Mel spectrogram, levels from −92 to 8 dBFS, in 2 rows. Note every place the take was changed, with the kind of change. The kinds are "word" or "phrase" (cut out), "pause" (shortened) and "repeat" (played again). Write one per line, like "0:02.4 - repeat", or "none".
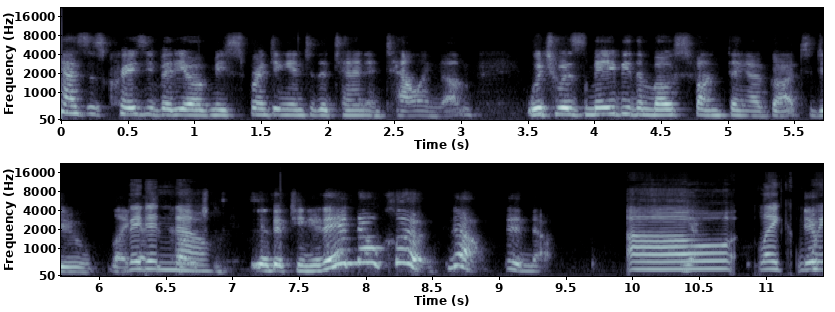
0:03.9 - word
0:07.3 - word
0:09.1 - word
